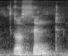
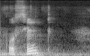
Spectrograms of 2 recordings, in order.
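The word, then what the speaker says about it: quotient: ये कोसेंट, क्यू यू ओ, देखिए कोसेंट का स्पेलिंग यहाँ लिखा हुआ है, थोड़ा सा ये इसका स्पेलिंग जो है वो टेढ़ा है, कोसेंट, और इसका नाम है इसका,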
